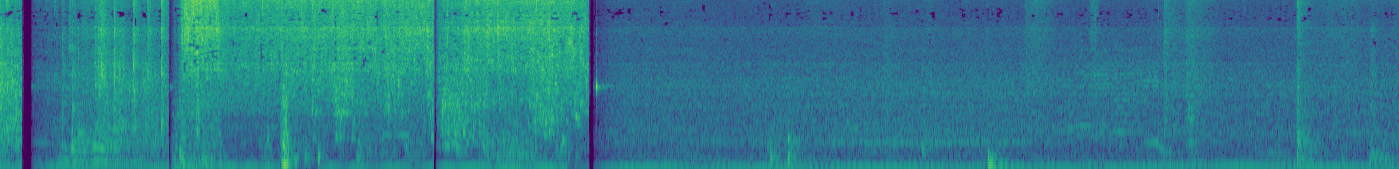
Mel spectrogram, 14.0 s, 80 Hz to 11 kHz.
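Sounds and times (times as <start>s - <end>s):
tap water running into colander: 1.8s - 5.9s.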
